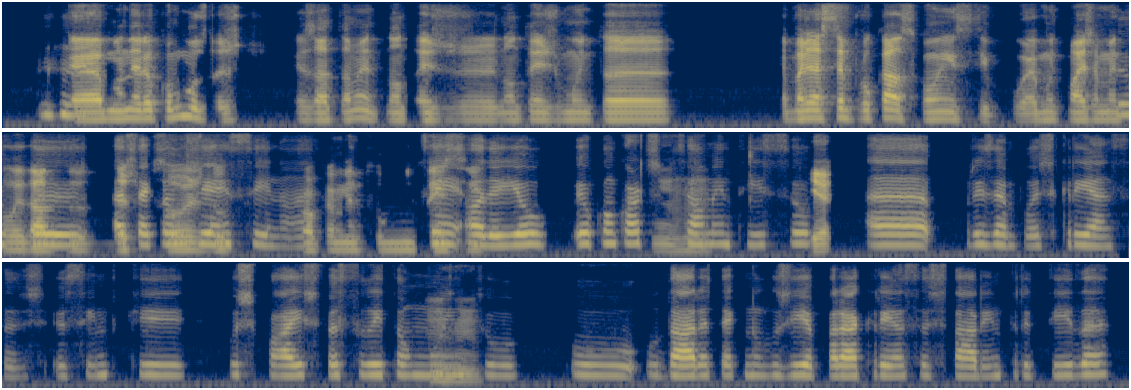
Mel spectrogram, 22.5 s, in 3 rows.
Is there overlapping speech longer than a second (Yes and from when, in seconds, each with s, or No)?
Yes, from 7.4 s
